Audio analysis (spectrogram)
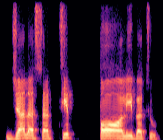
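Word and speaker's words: جلست الطالبة: So we're going to double the ta and get there with a kasra.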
